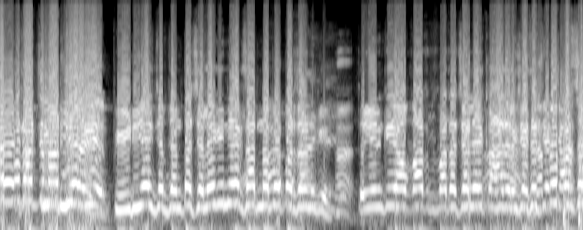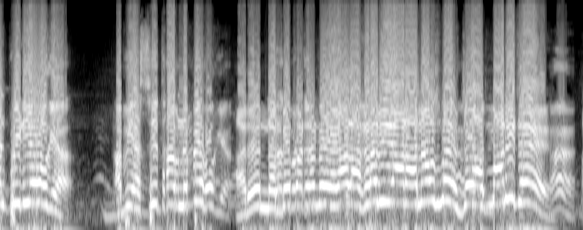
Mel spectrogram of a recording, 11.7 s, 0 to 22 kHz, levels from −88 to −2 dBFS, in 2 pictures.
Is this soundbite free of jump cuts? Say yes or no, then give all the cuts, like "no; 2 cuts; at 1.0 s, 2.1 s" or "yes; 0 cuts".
yes; 0 cuts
